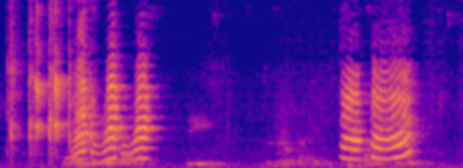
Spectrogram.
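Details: Pet parrot talking indoors: harmonic, speech-like squawked syllables in bursts, with a second wavering, mimicked phrase after a short pause and faint quiet voices between.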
